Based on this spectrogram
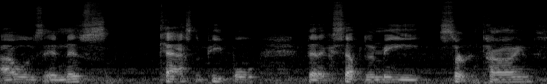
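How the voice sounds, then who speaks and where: The man here speaks with a fairly low pitch. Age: middle-aged. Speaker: YouTuber and rideshare driver. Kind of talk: casual monologue. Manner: soft-spoken; easy-going.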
